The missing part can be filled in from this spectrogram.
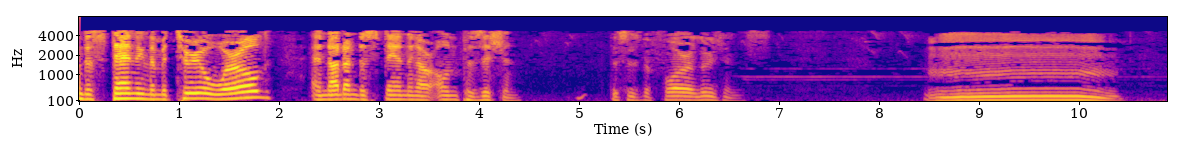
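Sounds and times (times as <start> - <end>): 
speech: 0.0 - 4.4, 5.0 - 6.8, 8.4 - 10.5
cow mooing: 8.4 - 10.8.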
